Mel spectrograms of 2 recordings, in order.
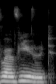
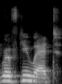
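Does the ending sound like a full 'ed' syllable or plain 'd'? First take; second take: plain d; ed syllable. First: The ending is said as a plain 'd' sound. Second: The ending is said as a full 'ed' syllable. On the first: The speaker calls it right. "instead of" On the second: The speaker calls it wrong. "sometimes you pronounce it like ed"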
